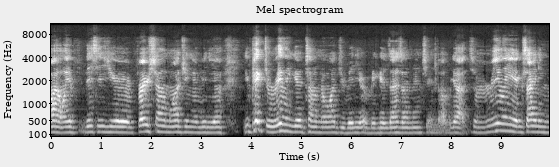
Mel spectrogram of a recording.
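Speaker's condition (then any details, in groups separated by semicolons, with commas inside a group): Cerebral palsy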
